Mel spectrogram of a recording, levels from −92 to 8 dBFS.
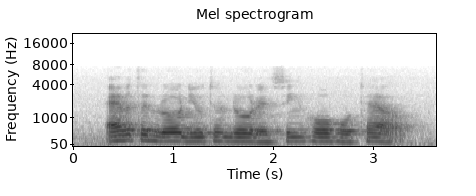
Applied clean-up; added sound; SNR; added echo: none; none; none; none.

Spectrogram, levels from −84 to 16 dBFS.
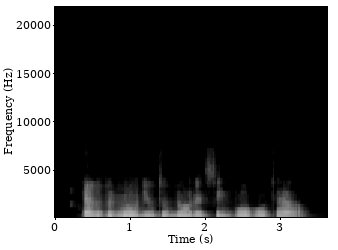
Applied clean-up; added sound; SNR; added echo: neural mask model DeepFilterNet 3.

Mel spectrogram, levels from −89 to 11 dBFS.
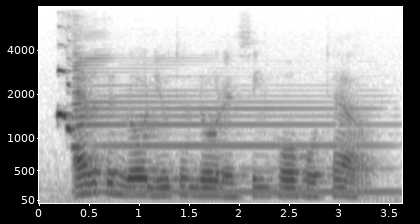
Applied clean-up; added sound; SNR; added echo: none; Wind instrument, woodwind instrument; 5 dB; none.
